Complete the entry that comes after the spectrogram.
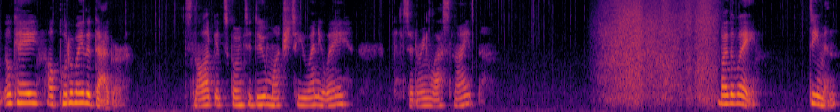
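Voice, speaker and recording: A woman playing a wary, sharp-tongued young demon hunter with a prickly but grudgingly softening manner, in a fantasy roleplay audio drama. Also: medium pitch, close to an everyday voice. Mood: reluctant, softening. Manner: guarded, sharp-tongued, tsundere.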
